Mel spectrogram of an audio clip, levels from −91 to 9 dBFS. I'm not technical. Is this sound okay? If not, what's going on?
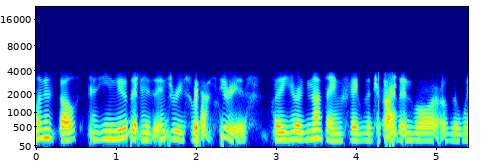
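No. The whole clip has gone through a Codec 2 vocoder, which rebuilds the voice from a rough outline, so it sounds robotic and buzzy throughout. There are also bit errors on digital voice radio from about 1.96 to 2.40 s and 4.28 to 4.55 s, where scrambled data makes the voice warble and jump into garbled bleeps.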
